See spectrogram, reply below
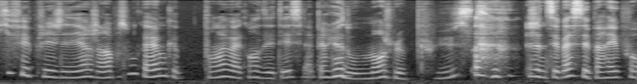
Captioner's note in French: rires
